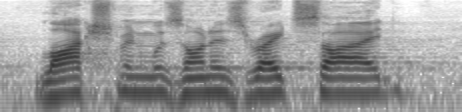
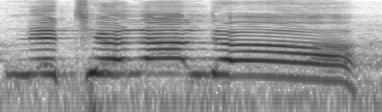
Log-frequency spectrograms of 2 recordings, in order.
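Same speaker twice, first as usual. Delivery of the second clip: high, drawn-out calling of the name; tearful devotee calling out Nityananda, high and long; slower than usual. Retold or imitated. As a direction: call the name across a distance, stretching it. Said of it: "he called out".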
